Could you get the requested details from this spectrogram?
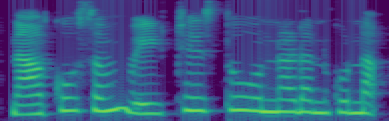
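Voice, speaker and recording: Teasing young city man, blunt, woman reading as him in a high, light voice, dry close sound. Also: fast, dry recording, lightly acted.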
